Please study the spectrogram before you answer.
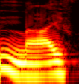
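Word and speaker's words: knife: हो हमारा साइलेंट होगा अब इसे क नाइफ नहीं से नाइफ पढ़ेंगे के क्या है हमारा साइलेंट है इस तरह नॉलेज के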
